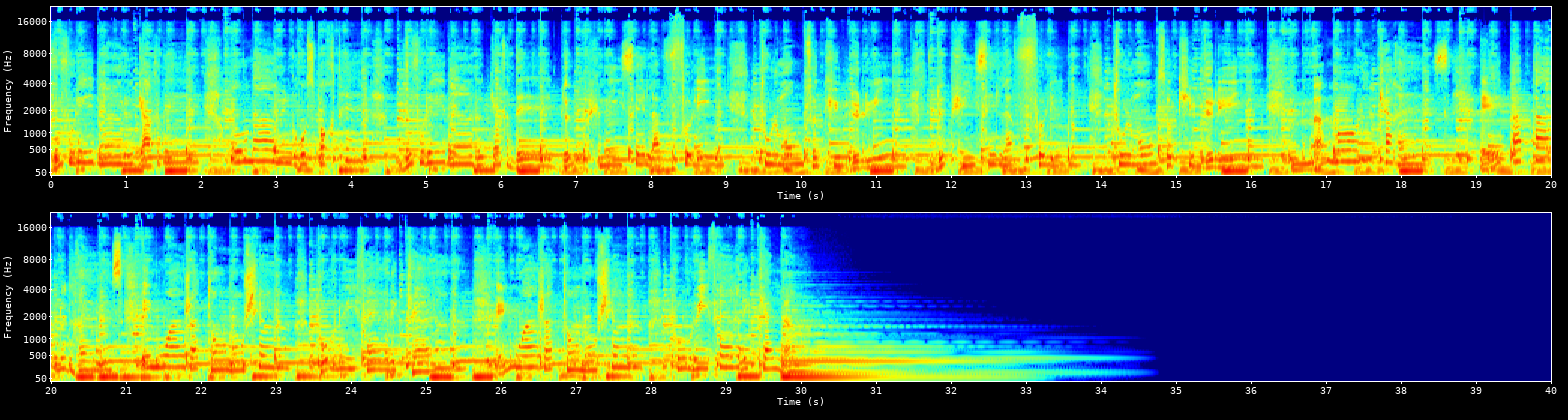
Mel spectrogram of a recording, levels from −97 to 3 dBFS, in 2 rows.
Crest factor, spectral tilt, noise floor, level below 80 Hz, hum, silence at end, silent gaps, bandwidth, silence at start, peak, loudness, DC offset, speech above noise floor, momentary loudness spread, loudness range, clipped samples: 16 dB; -5.5 dB/octave; -87 dBFS; -24 dBFS; none; 7.5 s; none; over 20 kHz; 0 s; 0 dBFS; -16 LUFS; under 0.1%; 71 dB; 6 LU; 3 LU; under 0.1%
